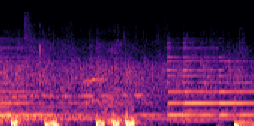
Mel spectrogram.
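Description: A crowd claps in a dense, steady patter, with a few heavier low thumps and sustained keyboard or organ tones ringing underneath the clapping. The crowd is clapping for a group of people as the speaker urges them to.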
